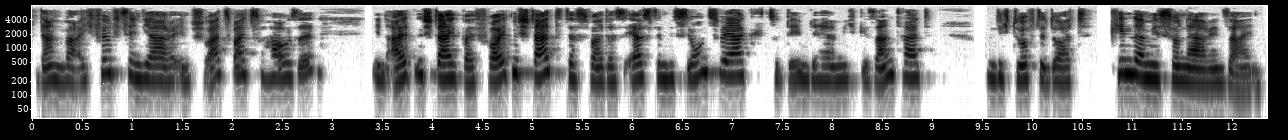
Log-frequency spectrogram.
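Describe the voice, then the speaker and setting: Bright-voiced missionary woman in her fifties. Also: fairly high pitch, unhurried, no echo, muffled recording. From northern Germany. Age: 50s. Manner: chatty, often asks the room for agreement. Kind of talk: personal testimony to a church congregation. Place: church hall.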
